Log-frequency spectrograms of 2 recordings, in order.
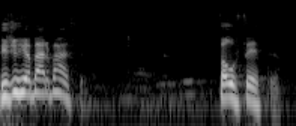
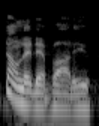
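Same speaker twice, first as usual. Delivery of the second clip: quiet; 13 semitones lower, 11 dB quieter than usual. Retold or imitated. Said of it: "I said".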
